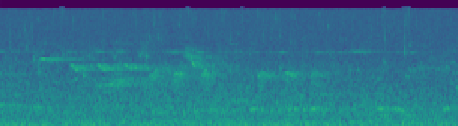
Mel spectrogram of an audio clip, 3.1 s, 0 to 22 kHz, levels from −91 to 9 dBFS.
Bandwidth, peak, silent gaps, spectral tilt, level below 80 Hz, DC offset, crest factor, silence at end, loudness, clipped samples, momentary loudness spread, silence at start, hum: 17 kHz; -14 dBFS; none; -3.5 dB/octave; -38 dBFS; 0.2%; 16 dB; 0 s; -28 LUFS; under 0.1%; 4 LU; 0 s; none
